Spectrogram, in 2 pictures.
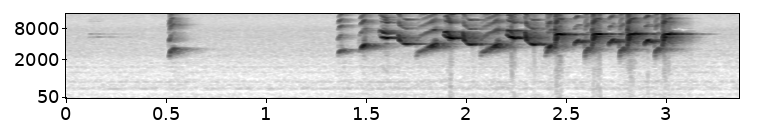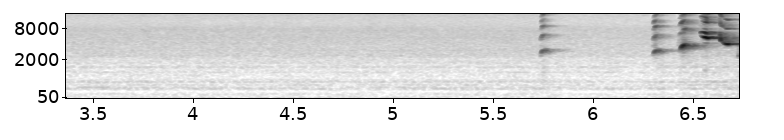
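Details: Goldfinch tutor bird entering breeding condition sings a sustained run of fast, liquid, high twitters and buzzy trills lasting nearly two seconds. Isolated single chips and a final short burst follow in an otherwise quiet background.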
